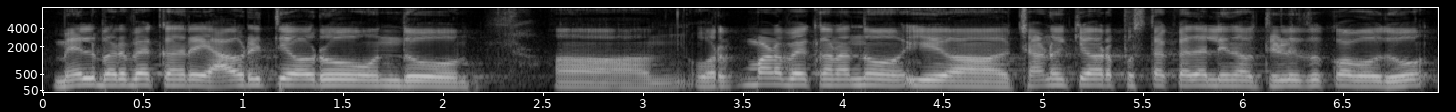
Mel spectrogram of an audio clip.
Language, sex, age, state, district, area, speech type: Kannada, male, 60+, Karnataka, Chikkaballapur, rural, spontaneous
